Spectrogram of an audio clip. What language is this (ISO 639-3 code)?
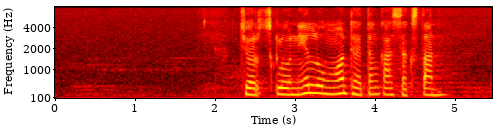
jav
